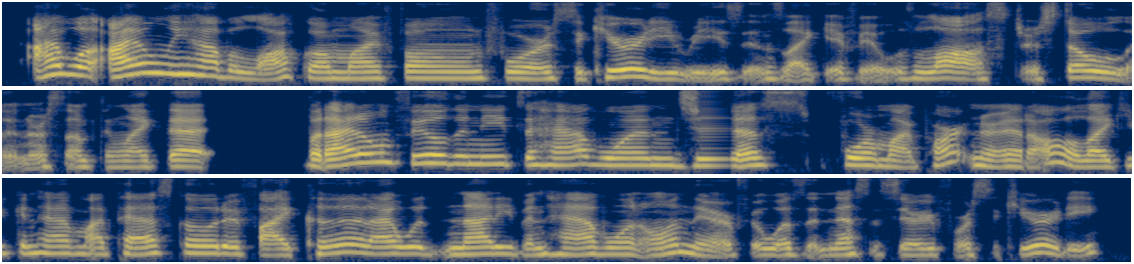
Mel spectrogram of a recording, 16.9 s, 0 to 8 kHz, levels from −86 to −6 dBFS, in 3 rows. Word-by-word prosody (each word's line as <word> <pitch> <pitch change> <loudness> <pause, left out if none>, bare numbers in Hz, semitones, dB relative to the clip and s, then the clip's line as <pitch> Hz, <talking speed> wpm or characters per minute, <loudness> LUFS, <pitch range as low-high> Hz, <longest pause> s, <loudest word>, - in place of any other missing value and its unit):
I 295 - +6
will 280 -4 +4
I 240 +8 +9
only 335 -3 +3
have 260 -6 +2
a - - -2
lock 220 +5 -2
on 190 0 +2
my 190 +1 0
phone 190 0 -1
for 185 -2 -1
security 190 +1 +2
reasons, 180 +1 -6
like, - - -4
if 175 - -8
it - - -7
was 185 - -8
lost 185 -2 0
or - - -7
stolen 200 0 -1
or 180 - -4
something 180 -1 -7
like 175 0 -5
that. 185 -1 +3 0.5
But 195 -1 +4
I 225 +6 +8
don't 300 +1 +2
feel 275 0 +4
the 255 0 0
need 250 -1 -2
to 225 - -1
have 225 +2 -1
1 215 -1 0
just 205 +2 -1
for 220 -2 +4
my 180 -4 -1
partner 210 +4 -2
at 180 0 -1
all, 305 -9 +1
like, 180 +2 +1
you 210 - -7
can 220 -1 -3
have 215 -1 -2
my 190 - -2
passcode 220 +3 0
if 200 -1 -2
I 170 0 +2
could, 225 +5 -1
I 200 0 +2
would 205 -1 -1
not 195 +2 +2
even 195 -2 -3
have 190 +1 0
1 190 -2 -2
on 220 +8 -1
there 170 -4 -3
if 170 - -11
it - - -4
wasn't 175 -1 -4
necessary 180 -1 -4
for 175 - -9
security. 215 +2 -3
195 Hz, 220 wpm, -23 LUFS, 180-220 Hz, 0.5 s, I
